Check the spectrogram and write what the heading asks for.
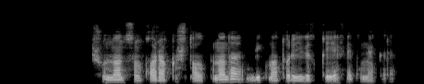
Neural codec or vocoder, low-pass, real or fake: vocoder, 44.1 kHz, 80 mel bands, Vocos; 7.2 kHz; fake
